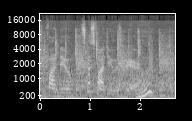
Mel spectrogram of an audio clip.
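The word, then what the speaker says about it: Gruyère: It's kind of weird name, but Gruyere. something like Guerere?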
